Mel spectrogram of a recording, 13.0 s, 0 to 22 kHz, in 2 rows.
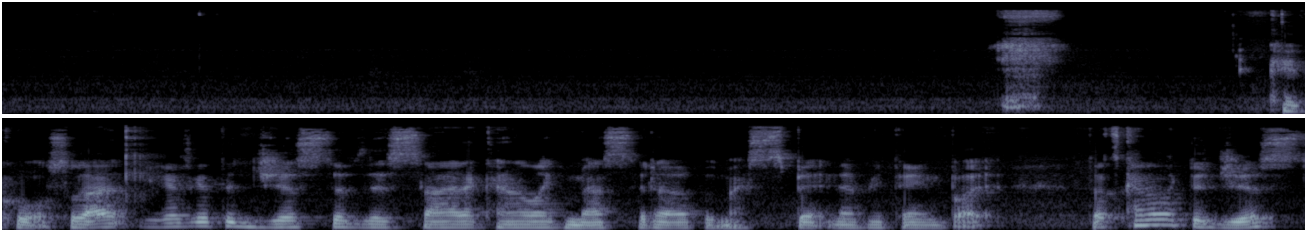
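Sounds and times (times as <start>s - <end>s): sharp burst of breath: 5.0s - 5.4s.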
